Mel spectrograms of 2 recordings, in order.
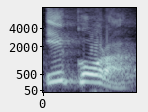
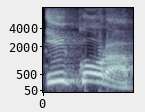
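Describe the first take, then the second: No difference in how they are said.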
